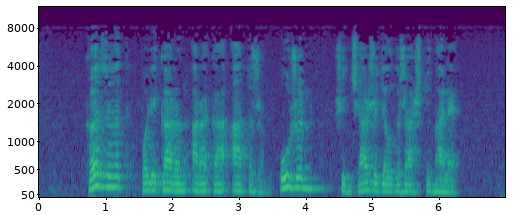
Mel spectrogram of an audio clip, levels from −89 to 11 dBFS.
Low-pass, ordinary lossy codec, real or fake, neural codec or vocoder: 10.8 kHz; MP3, 32 kbps; fake; vocoder, 48 kHz, 128 mel bands, Vocos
